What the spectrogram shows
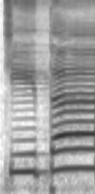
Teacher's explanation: Maka cara membunyikannya, alif lamnya ini tidak kita baca, melainkan langsung kita masukkan ke lam berikutnya, diidghamkan. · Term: alif lam syamsiyah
